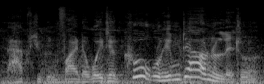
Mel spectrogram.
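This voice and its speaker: A man's voice: on the high side, wildly swooping pitch, brisk. An actor playing a fussy, servile old minion advisor in a video game, nagging his master with urgent orders. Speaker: advisor to the player. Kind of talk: video game cutscene voice acting. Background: game music.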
